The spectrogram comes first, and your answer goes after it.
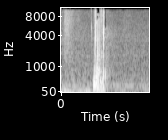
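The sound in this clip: A fart caught in a microphone wind guard comes through as one brief, muffled, low-pitched burst, a split-second thump with nothing else around it.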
